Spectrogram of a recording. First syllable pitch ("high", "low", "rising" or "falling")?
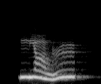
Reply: falling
